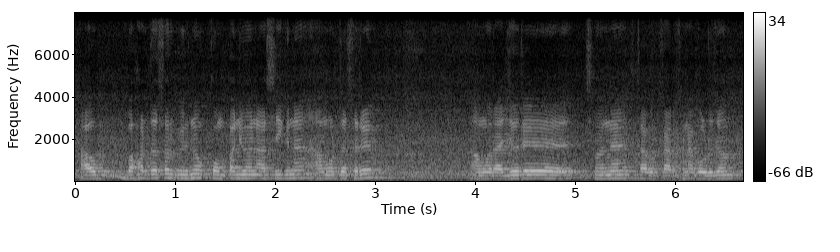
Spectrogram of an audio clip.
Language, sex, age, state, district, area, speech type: Odia, male, 45-60, Odisha, Subarnapur, urban, spontaneous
